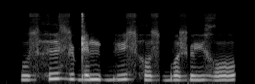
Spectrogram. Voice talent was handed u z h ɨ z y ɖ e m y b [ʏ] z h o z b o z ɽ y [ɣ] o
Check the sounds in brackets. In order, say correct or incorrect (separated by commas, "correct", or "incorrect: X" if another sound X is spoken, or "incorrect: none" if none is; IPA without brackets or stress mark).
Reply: incorrect: y, correct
